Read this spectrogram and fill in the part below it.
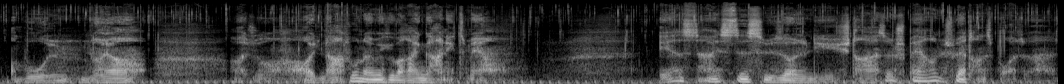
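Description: A man's voice: fairly low pitch, noisy background. A man playing a grumbling, weary, put-upon patrol policeman in a radio drama, muttering in a resigned, rambling way. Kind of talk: naturalistic radio drama monologue.

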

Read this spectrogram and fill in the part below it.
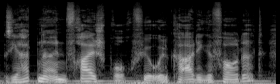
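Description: A man reading scripted literary reportage as narrator of a radio play, in a measured, dry, articulate manner. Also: fairly low pitch, lively intonation, gravelly. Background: music.

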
